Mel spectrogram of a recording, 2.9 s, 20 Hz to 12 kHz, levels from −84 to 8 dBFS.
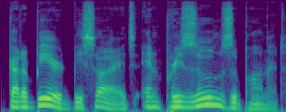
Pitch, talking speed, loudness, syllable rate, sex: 115 Hz, 170 wpm, -16 LUFS, 4.8 syllables/s, male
